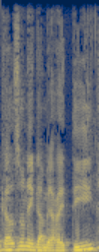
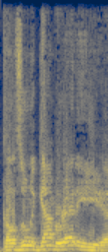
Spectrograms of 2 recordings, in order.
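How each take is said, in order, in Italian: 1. Viene detta con accento francese. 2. Viene detta con accento americano. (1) "in francese è" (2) "in americano si è"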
